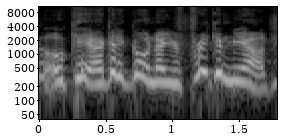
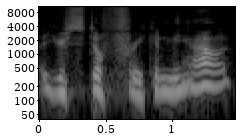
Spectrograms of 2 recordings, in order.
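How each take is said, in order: First: High, loud squeaky bird in a rush; hurried hummingbird. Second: Said in the usual way. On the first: Acted. Hummingbird rushing off after his message, high hurried squeak. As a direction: squeak it out, eager to dart off.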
